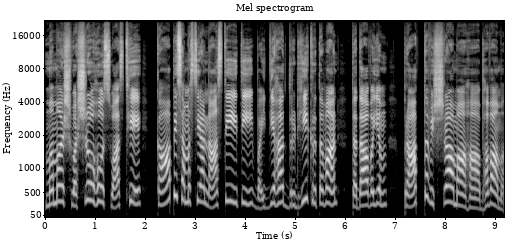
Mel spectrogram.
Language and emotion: Sanskrit, happy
